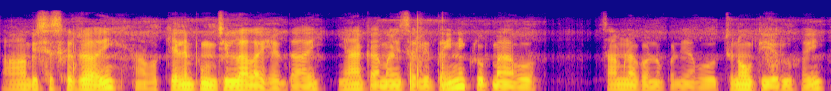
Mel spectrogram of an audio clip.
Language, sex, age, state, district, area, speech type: Nepali, male, 30-45, West Bengal, Kalimpong, rural, spontaneous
